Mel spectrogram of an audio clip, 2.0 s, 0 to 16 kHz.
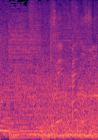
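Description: A race car drives at over 200 km/h on a frozen lake during ice racing, its engine droning steadily under a voice talking over it.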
